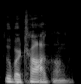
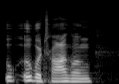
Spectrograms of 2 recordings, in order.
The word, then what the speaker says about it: Übertragung: but it's Übertragung. God, my German only is getting worse. I can still read it, but yeah, so it's Übertragung. Yeah, and it's there's an omad over the U and not over the A.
